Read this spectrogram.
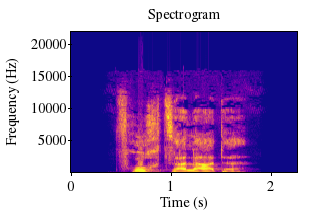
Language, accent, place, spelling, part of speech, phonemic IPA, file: German, Germany, Berlin, Fruchtsalate, noun, /ˈfʁʊxtzaˌlaːtə/, De-Fruchtsalate.ogg
- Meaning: nominative/accusative/genitive plural of Fruchtsalat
